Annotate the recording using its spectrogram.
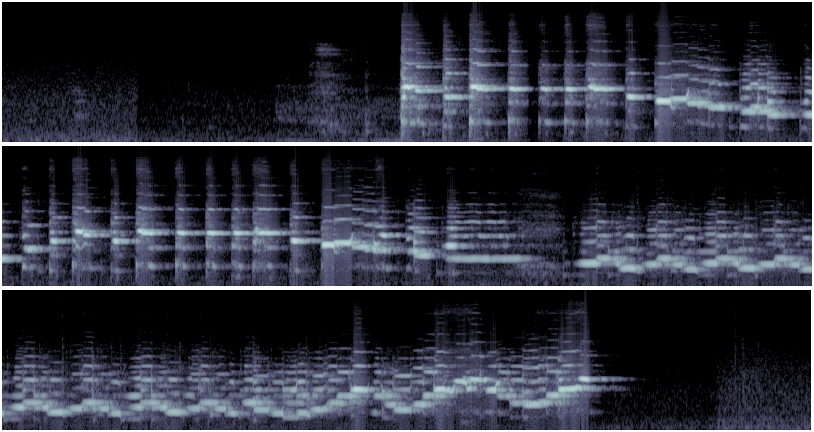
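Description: Solo silver concert flute playing a fast, bright passage that imitates a bird, with quick runs and rapidly repeated notes. It starts about three seconds in, pauses briefly near the middle, and stops a little before the end.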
